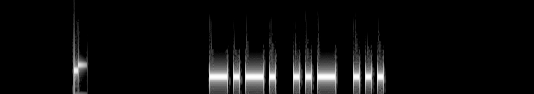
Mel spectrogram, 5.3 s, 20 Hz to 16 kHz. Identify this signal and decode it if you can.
Morse code, heard as a keyed tone, about 20 wpm, 700 Hz. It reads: CUS
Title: Build A Word - 3 Letters At A Time - 8-Letter Words - 20wpm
